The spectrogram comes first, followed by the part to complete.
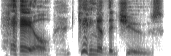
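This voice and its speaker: A man voicing scornful priests and passers-by from scripture, jeering loudly with drawn-out taunts. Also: medium pitch, huge pitch swings, no room sound, clean studio sound, voice pushed up, exaggerated voice. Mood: mocking. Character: scornful mocking men of priests and crowd.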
